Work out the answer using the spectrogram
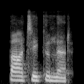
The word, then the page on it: particoloured: Indian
